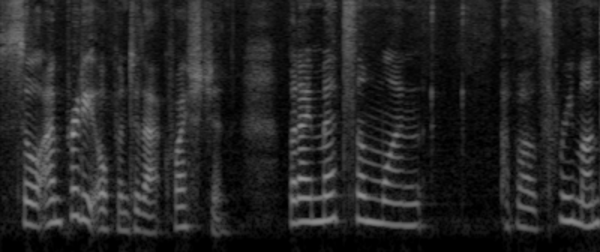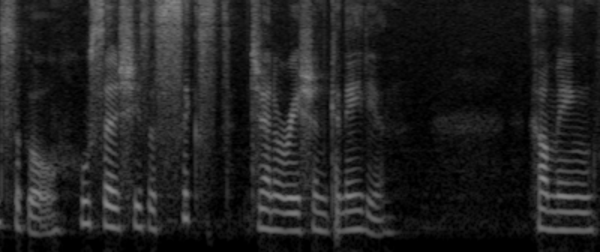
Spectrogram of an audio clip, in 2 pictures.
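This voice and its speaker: Woman from Guyana with a lowish voice. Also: a little mellow. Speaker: congregation member sharing. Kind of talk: reflective sharing in a discussion circle. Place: spiritual centre gathering.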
